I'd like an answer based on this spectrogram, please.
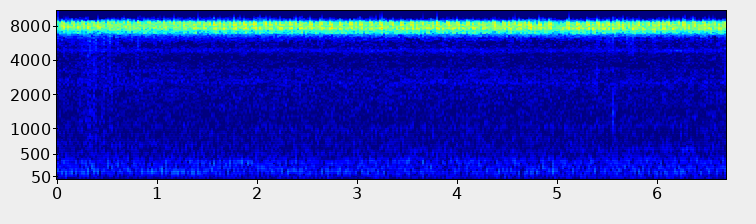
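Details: Night recording of a red cricket: an unbroken, piercing high-pitched trill runs the whole time over soft low background hum, with a couple of faint ticks.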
